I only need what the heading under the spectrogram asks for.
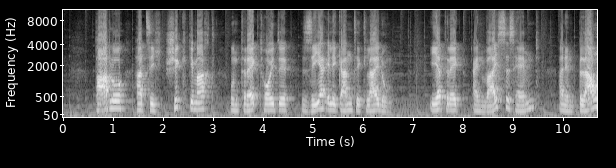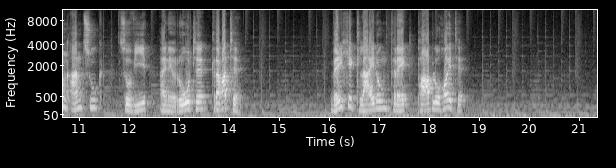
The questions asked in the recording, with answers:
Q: Welche Kleidung trägt Pablo heute?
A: Er trägt heute sehr elegante Kleidung.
